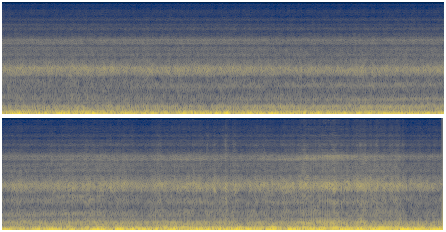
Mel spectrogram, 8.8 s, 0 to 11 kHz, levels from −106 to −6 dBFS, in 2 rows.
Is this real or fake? fake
